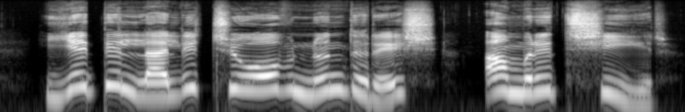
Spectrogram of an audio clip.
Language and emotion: Kashmiri, neutral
